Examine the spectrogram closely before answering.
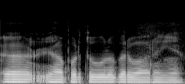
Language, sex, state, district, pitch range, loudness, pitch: Hindi, male, Chandigarh, Chandigarh, 110-115 Hz, -13 LUFS, 115 Hz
